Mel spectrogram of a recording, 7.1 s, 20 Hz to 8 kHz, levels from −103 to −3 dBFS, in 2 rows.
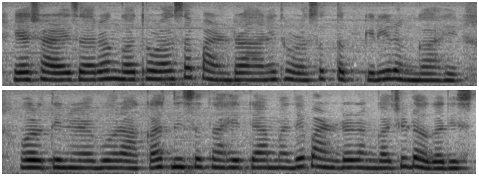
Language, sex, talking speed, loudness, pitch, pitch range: Marathi, female, 175 wpm, -14 LUFS, 260 Hz, 250-275 Hz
